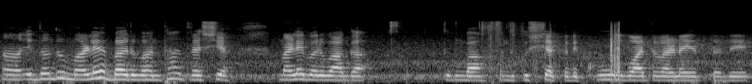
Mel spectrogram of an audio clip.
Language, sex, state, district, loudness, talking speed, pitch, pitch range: Kannada, female, Karnataka, Dakshina Kannada, -18 LUFS, 105 wpm, 210 Hz, 195-225 Hz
